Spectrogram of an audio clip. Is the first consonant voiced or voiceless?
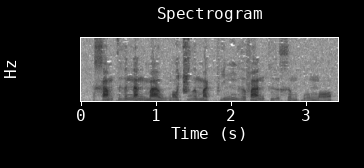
voiceless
